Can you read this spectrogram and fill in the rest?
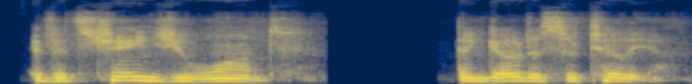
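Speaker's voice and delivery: deep put-on character voice. Voicing Nenanji answering the group: Nenanji's deep voice. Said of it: "What happened to your voice?".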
